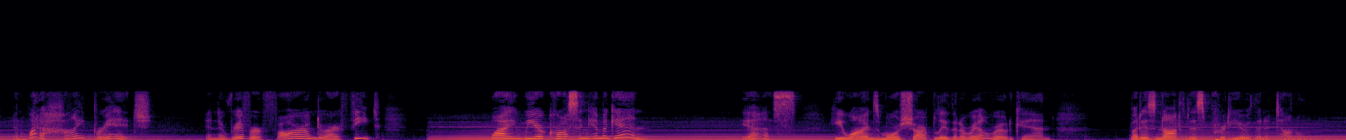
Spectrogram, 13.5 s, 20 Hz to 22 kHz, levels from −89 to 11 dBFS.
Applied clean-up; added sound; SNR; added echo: none; Bowed string instrument; 10 dB; none.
